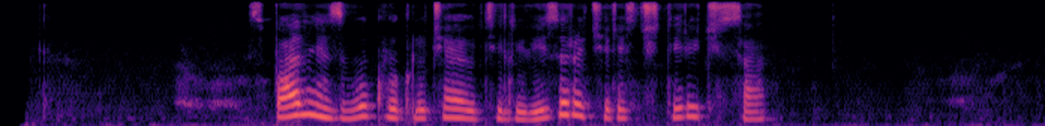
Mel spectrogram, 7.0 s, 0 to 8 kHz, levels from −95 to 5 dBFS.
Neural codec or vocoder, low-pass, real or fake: codec, 16 kHz, 4 kbps, FreqCodec, smaller model; 7.2 kHz; fake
